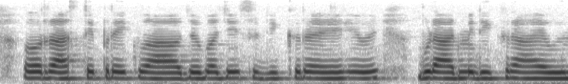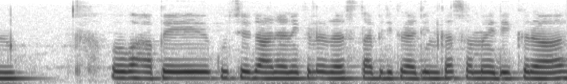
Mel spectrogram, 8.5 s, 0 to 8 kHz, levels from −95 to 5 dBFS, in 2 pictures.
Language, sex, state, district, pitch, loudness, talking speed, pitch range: Hindi, female, Chhattisgarh, Raigarh, 220 Hz, -22 LUFS, 225 wpm, 215-225 Hz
